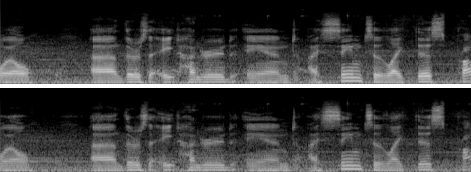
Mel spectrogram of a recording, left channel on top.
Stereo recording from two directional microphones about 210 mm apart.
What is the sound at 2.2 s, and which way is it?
A man's voice, 20° right (ahead or behind).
